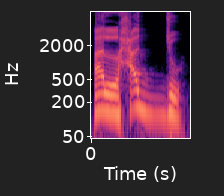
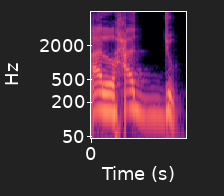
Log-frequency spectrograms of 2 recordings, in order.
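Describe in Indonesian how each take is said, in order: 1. Bunyi j terakhir diikuti vokal u. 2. Bunyi j terakhir diikuti vokal u.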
